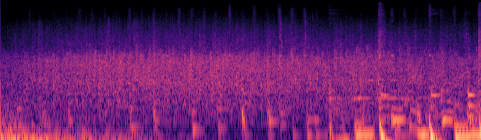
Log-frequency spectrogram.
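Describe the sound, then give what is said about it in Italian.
A crowd applauds steadily, a dense wash of many hands clapping at once that holds its level for several seconds, with a few louder individual claps standing out near the end. “Si sollevò, planò e poi precipitò, ma fra gli applausi del pubblico.”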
